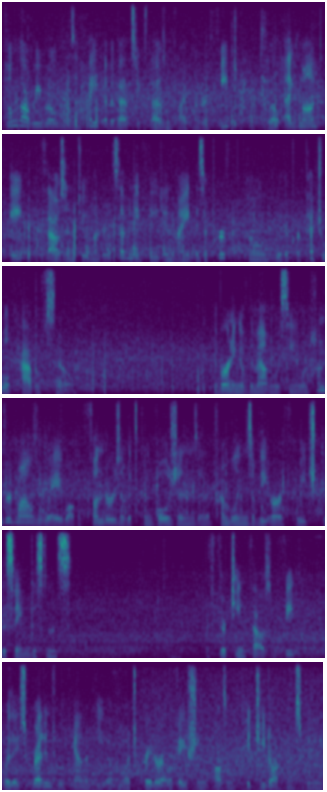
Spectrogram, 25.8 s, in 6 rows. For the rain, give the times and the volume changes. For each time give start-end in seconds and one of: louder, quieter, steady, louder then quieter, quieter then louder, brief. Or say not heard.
0.0-25.7 quieter then louder.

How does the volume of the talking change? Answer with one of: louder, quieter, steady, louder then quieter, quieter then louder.
steady.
